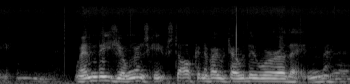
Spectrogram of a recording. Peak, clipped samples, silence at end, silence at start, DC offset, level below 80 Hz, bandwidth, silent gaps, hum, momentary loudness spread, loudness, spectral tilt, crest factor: -14 dBFS; under 0.1%; 0 s; 0 s; under 0.1%; -54 dBFS; 17 kHz; none; none; 19 LU; -27 LUFS; -8 dB/octave; 14 dB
